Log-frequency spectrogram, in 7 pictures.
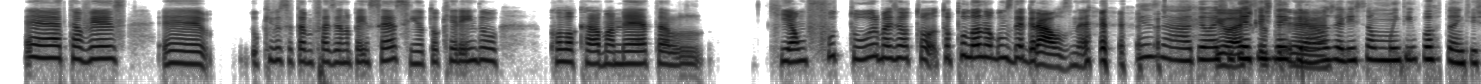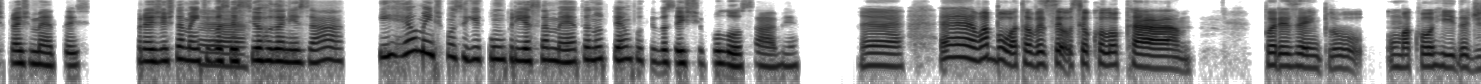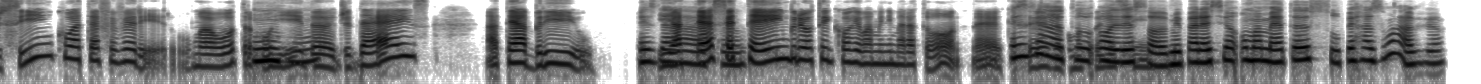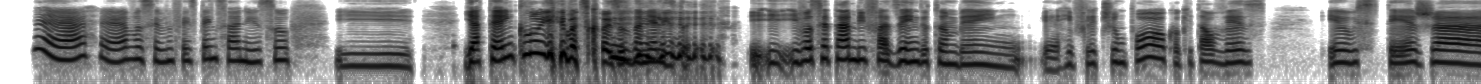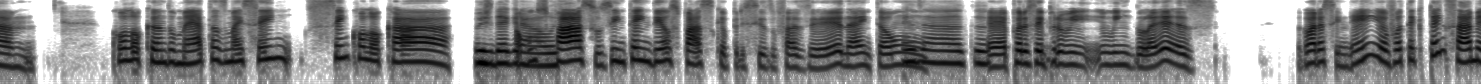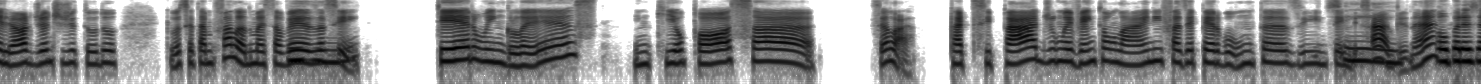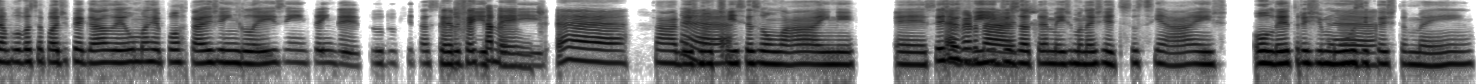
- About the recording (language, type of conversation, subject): Portuguese, advice, Como posso definir metas, prazos e revisões regulares para manter a disciplina?
- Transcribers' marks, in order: tapping; chuckle; laughing while speaking: "incluir mais coisas na minha lista"; laugh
